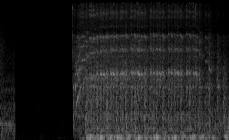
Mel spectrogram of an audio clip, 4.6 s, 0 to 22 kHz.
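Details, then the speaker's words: 2024 Husqvarna FS450 single-cylinder engine on first startup after rebuild with performance parts by Race Tech: fires after a pause and holds a strong, even, fast beat with no knocks or rattles; freshly rebuilt engine sounds healthy. "give it a second. There we are. Music to my ears. Gotta love the sound of a motor that was just rebuilt."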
